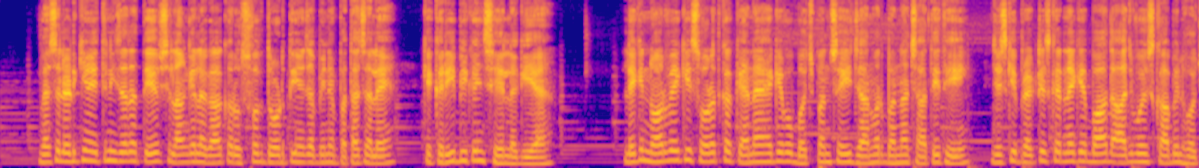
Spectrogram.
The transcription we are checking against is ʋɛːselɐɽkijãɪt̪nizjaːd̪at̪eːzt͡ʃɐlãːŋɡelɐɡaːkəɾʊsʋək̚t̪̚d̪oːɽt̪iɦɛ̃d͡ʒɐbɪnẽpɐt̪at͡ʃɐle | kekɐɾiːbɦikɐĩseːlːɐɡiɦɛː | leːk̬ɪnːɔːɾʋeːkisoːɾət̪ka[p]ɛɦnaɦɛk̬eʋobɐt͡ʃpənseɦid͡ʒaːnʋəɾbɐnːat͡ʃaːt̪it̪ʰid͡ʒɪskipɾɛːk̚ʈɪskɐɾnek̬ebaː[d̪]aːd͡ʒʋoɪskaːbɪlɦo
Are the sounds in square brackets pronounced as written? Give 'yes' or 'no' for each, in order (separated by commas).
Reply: no, yes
